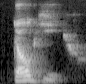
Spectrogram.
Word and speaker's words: Doge: to tell us why doge and why not first of all i want to say that everyone should pronounce it doggy because it's a dog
